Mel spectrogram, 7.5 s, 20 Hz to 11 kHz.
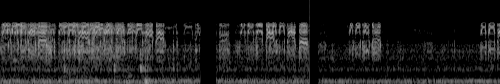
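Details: Chickadee nestlings inside a nest box on fledging day, day 18 after hatching on May 17, 2022, while parents feed them: dense, rapid high chattering calls in overlapping bursts with steady low rumbling and scratching, two brief dropouts.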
